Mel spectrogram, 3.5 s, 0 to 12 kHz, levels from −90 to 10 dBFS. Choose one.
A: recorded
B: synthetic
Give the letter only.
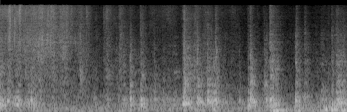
B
